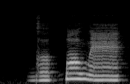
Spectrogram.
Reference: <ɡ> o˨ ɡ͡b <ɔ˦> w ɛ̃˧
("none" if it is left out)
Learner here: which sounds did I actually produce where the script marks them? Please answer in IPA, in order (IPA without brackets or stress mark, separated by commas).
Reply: ɡ, ɔ˦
